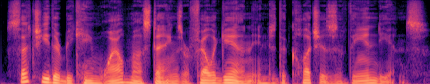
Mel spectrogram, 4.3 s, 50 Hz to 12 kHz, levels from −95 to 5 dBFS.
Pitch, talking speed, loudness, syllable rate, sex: 95 Hz, 195 wpm, -19 LUFS, 5.3 syllables/s, male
